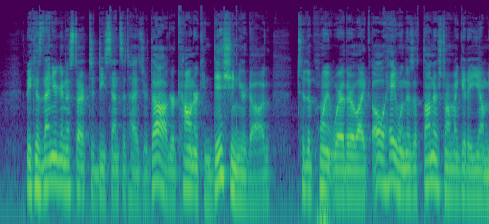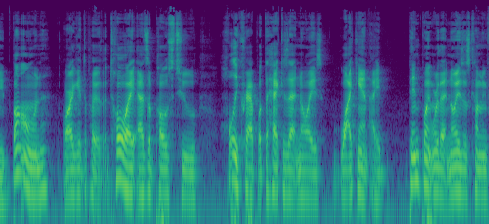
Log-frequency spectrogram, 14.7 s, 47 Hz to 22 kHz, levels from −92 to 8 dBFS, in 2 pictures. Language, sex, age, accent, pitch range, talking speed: English, male, 30-49, American, 100-125 Hz, 245 wpm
